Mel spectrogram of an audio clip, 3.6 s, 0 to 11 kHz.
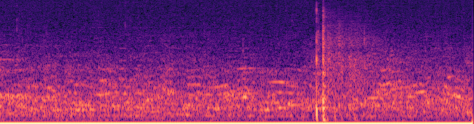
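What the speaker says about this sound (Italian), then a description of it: "Tanto lo sparo dice che è partita la gara dei metri 200 seconda serie." A starting pistol fires for the second heat of a 200 metres race at an Italian masters athletics championship: one sharp, moderately distant crack rising out of a steady crowd murmur.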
